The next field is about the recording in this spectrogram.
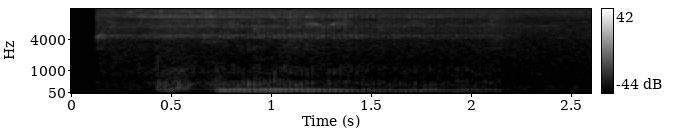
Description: Daisy relaxing on the couch snoring away.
